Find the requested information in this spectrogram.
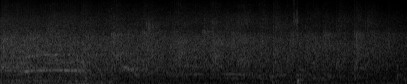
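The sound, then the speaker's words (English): A church audience applauds children during a service. Dense, continuous clapping stays fairly quiet throughout and tapers slightly toward the end. “Let's make some noise for our children. Come on, we love our kids.”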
